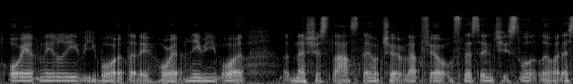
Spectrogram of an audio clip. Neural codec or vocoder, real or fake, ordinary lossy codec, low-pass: autoencoder, 22.05 kHz, a latent of 192 numbers a frame, VITS, trained on many speakers; fake; MP3, 96 kbps; 9.9 kHz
